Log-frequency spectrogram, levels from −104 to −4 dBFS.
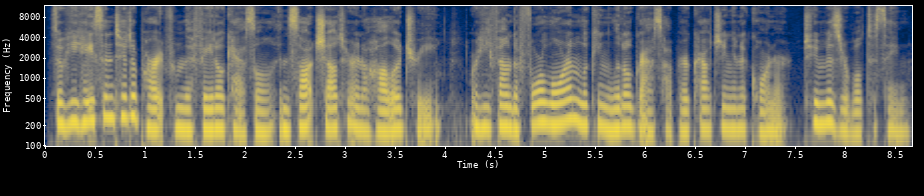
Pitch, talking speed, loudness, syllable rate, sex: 190 Hz, 220 wpm, -19 LUFS, 6.2 syllables/s, female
